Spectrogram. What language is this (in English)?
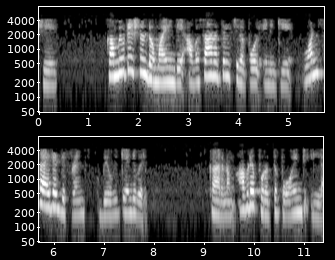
Malayalam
